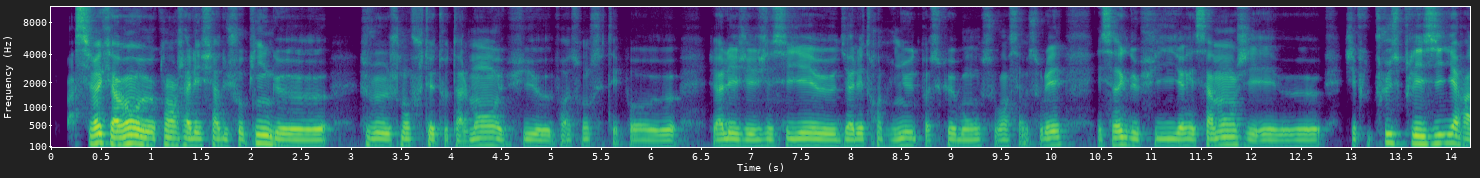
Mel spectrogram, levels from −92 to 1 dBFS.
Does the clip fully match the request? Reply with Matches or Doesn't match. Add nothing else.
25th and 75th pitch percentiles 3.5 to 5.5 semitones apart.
Doesn't match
